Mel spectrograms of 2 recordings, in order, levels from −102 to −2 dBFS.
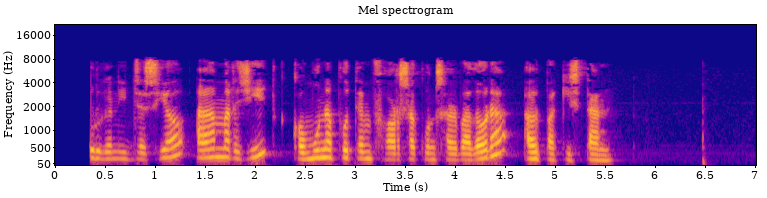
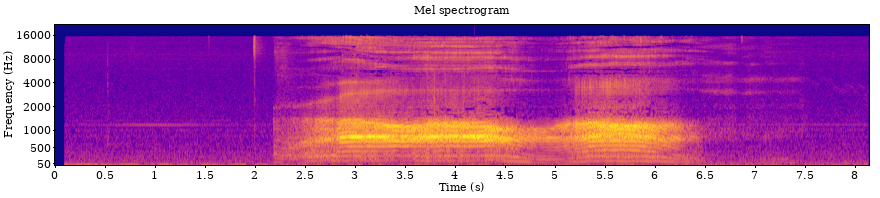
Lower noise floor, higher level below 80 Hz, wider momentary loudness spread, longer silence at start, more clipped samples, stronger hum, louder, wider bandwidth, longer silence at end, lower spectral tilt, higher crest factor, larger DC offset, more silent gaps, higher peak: first, -79 dBFS vs -53 dBFS; about the same, -58 dBFS vs -58 dBFS; second, 9 LU vs 17 LU; second, 0.35 s vs 2.45 s; neither; neither; second, -19 LUFS vs -11 LUFS; second, 8.4 kHz vs 16 kHz; second, 1.45 s vs 1.75 s; about the same, -3 dB/octave vs -2.5 dB/octave; about the same, 18 dB vs 14 dB; second, under 0.1% vs 0.1%; neither; about the same, -2 dBFS vs 0 dBFS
